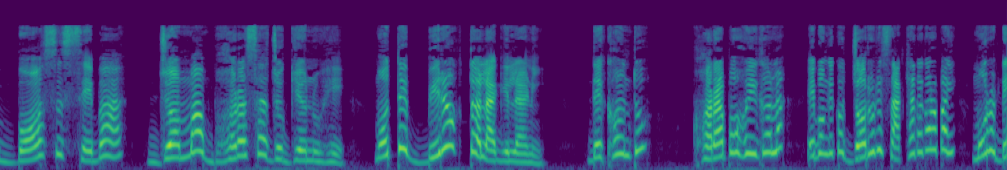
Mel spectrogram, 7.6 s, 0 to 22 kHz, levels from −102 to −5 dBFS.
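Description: From 5.80 s to the end at 7.56 s there's a time-stretched section: the speech suddenly runs about 1.72 times faster with pitch unchanged, sounding rushed, likely because software squeezed it to fit by dropping short slices rather than resampling.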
